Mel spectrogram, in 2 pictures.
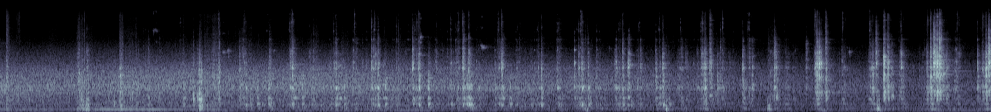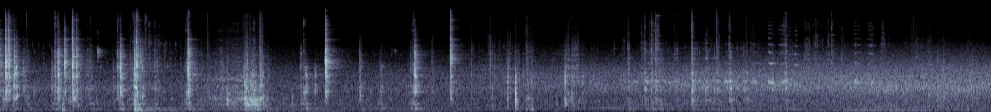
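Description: Engine hoist being worked by hand at its hydraulic ram and handle: a run of irregular sharp metal clanks and clicks, densest and loudest around the middle.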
